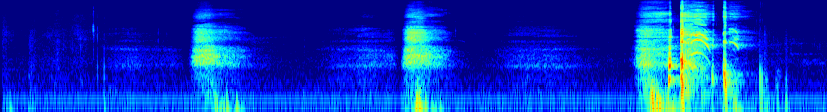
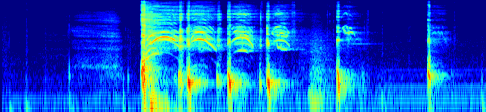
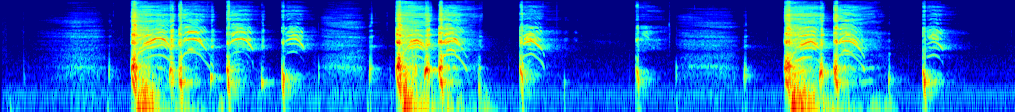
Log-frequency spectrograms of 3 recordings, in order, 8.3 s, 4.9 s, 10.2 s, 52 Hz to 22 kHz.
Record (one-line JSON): {"exhalation_length": "8.3 s", "exhalation_amplitude": 17901, "exhalation_signal_mean_std_ratio": 0.21, "cough_length": "4.9 s", "cough_amplitude": 13146, "cough_signal_mean_std_ratio": 0.37, "three_cough_length": "10.2 s", "three_cough_amplitude": 25188, "three_cough_signal_mean_std_ratio": 0.37, "survey_phase": "beta (2021-08-13 to 2022-03-07)", "age": "18-44", "gender": "Female", "wearing_mask": "No", "symptom_cough_any": true, "symptom_runny_or_blocked_nose": true, "symptom_sore_throat": true, "symptom_diarrhoea": true, "symptom_fatigue": true, "symptom_fever_high_temperature": true, "symptom_headache": true, "symptom_change_to_sense_of_smell_or_taste": true, "symptom_loss_of_taste": true, "symptom_onset": "2 days", "smoker_status": "Never smoked", "respiratory_condition_asthma": false, "respiratory_condition_other": false, "recruitment_source": "Test and Trace", "submission_delay": "2 days", "covid_test_method": "RT-qPCR", "covid_ct_value": 24.0, "covid_ct_gene": "ORF1ab gene"}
